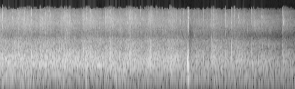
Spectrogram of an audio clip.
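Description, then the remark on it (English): Steady applause from a crowd, a dense wash of many hands clapping at an even loudness throughout, with one sharper single clap standing out near the end. “Yeah, now you can clap.”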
